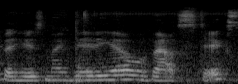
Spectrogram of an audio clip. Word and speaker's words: Styx: It is Styx, I've checked on, that's the pronunciation.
